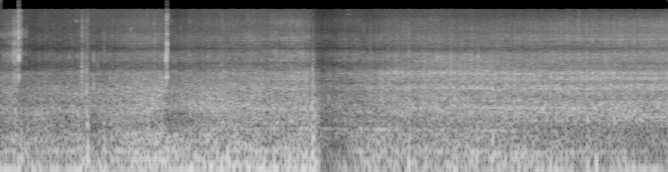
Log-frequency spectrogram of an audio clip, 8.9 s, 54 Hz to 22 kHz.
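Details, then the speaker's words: 2006 Honda CR-V 2.2 diesel 4WD idling, running a minute or two: steady low idle with even combustion, no knocks or misses. Timing chains are commonly noisy on these engines, but this one is not too bad. "I mean it sounded off right now it's been running for what a minute or two it seems okay"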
